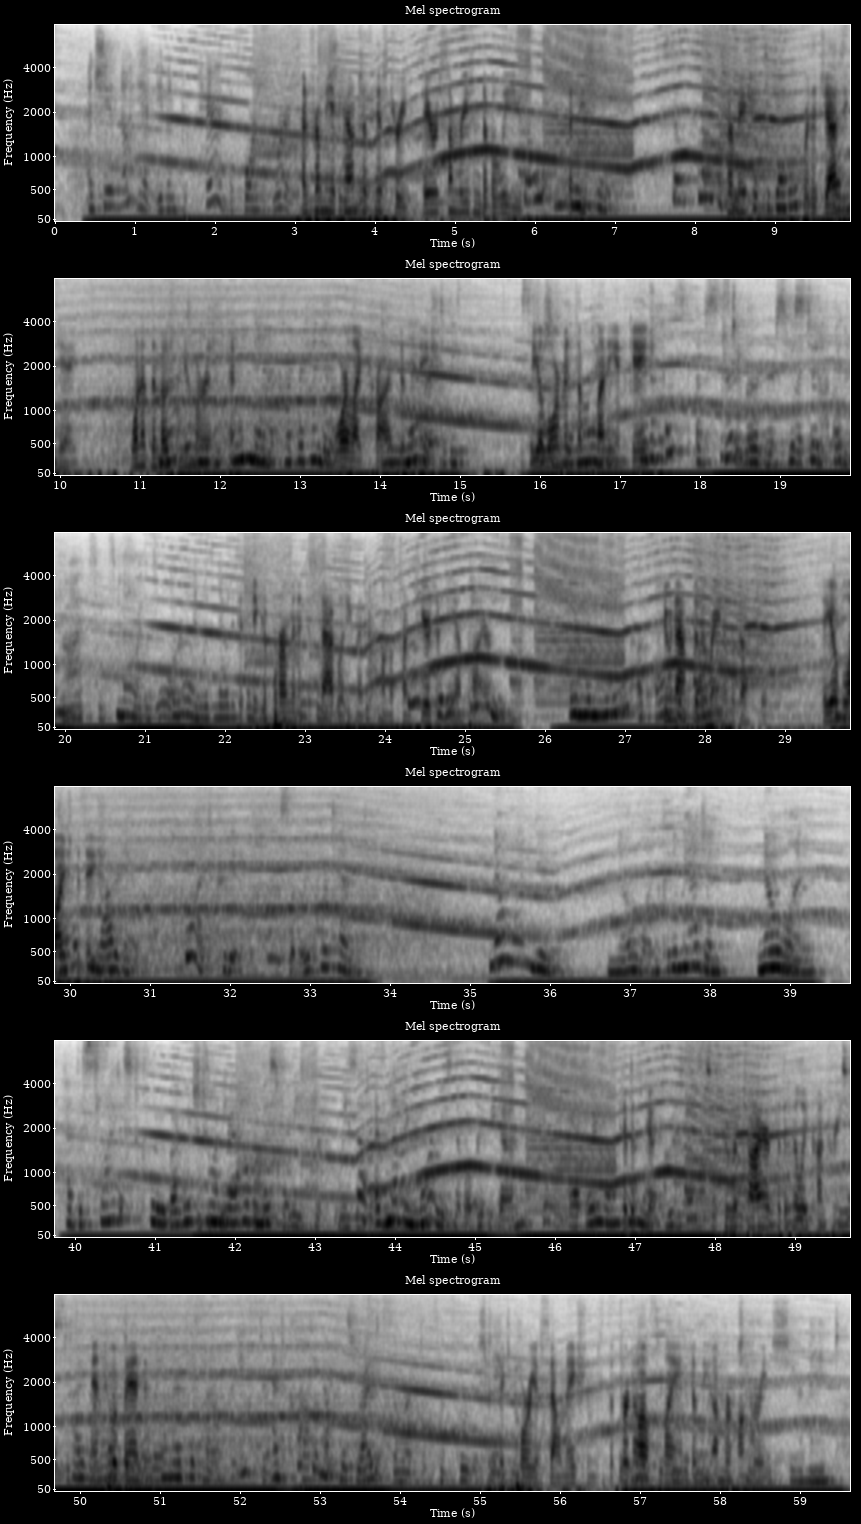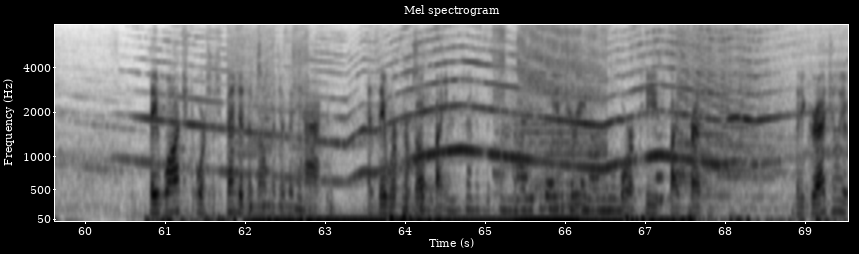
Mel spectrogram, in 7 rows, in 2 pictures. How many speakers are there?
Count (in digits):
3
